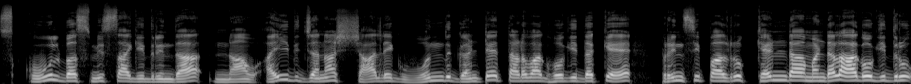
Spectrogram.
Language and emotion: Kannada, angry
